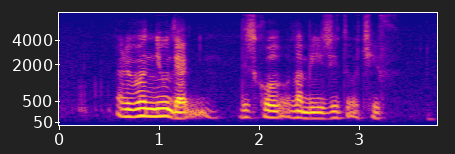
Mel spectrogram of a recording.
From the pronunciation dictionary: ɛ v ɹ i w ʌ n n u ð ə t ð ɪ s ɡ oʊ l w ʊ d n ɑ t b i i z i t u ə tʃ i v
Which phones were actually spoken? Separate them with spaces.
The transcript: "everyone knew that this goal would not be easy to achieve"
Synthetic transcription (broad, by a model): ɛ ɹ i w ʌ n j u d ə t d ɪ s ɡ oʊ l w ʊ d n ɑ t b i i z i t u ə tʃ i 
